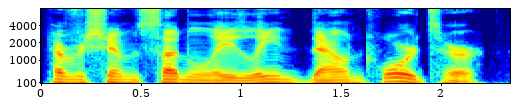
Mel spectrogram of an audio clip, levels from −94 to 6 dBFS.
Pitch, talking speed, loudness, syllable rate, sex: 110 Hz, 155 wpm, -17 LUFS, 5.4 syllables/s, male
